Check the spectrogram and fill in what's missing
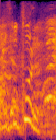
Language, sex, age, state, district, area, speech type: Nepali, female, 18-30, West Bengal, Alipurduar, urban, read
